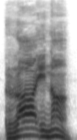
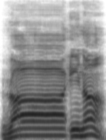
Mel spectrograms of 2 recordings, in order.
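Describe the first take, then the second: First: The word is said plainly, without stretching. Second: The word is said with a stretched, drawn-out vowel. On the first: A polite request for attention or indulgence. "उस वक्त excuse me की जगह बोलते थे हमें रियायत दें" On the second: A mocking insult meaning a mad man. "इस लफ्ज को खींच के बोलते"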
